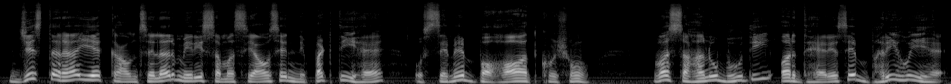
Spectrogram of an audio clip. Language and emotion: Hindi, happy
